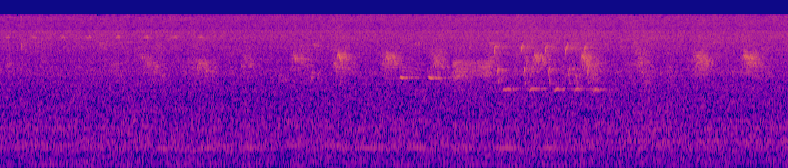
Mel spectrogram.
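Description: Small birds chirping: short high chirps about twice a second, with a busier flurry of calls about midway, over a faint steady low hum.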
